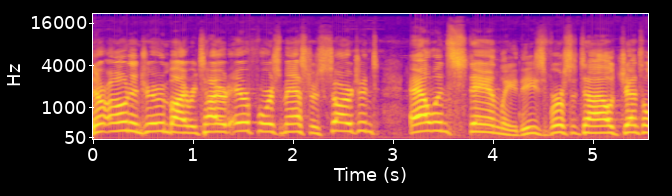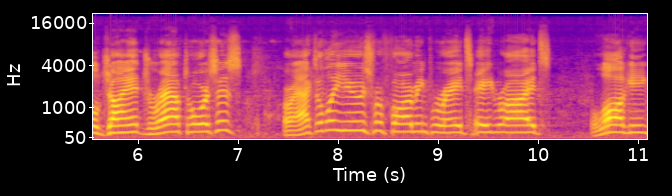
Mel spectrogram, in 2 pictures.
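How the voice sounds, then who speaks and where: In an American accent, a man speaks at an extremely high pitch with a bright, sharp tone and ordinary pitch variation. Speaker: parade announcer. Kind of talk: live commentary. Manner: animated.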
